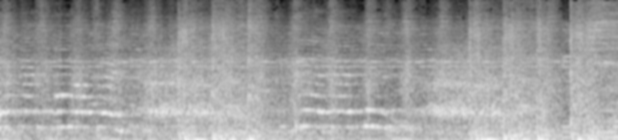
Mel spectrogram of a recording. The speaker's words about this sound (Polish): Przenieśmy się raz jeszcze do Norwegii. Tym bardziej, że tam mimo braku goli było naprawdę gorąco. A podczas wyczytywania składu ekipy gospodarzy wybuchały i to podobno całkiem legalnie kibicowskie petardy.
